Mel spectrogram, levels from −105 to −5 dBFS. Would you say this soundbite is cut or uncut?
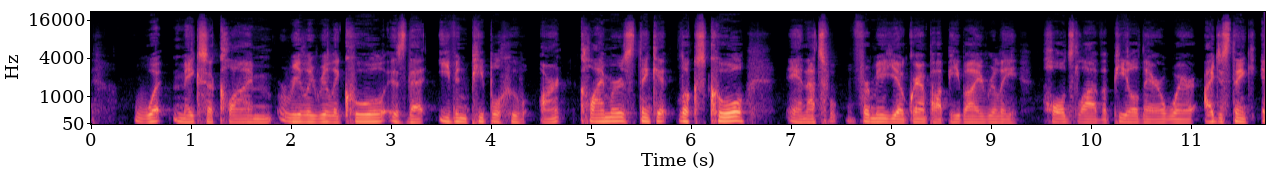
uncut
